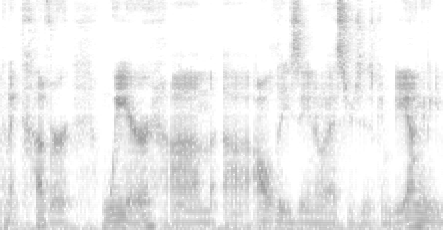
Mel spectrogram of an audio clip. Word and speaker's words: xenoestrogens: gonna be talking about xenoestrogens xenoestrogens that's right it's kind of fun to say Zeno and it's actually spelled with an X if you type up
